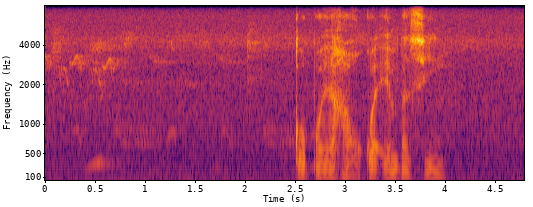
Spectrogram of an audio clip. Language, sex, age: Tswana, male, 22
